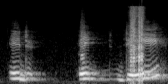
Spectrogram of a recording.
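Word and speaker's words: IrDA: And that created what we call IDDA, that's how it's pronounced.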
